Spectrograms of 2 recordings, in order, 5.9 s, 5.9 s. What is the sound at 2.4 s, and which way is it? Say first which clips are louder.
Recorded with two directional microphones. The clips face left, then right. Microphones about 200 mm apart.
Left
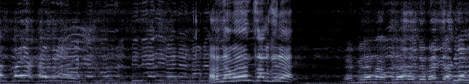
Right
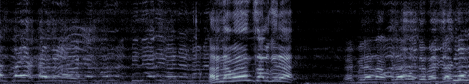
A man's voice: right 1 dB; 5° right (ahead or behind).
